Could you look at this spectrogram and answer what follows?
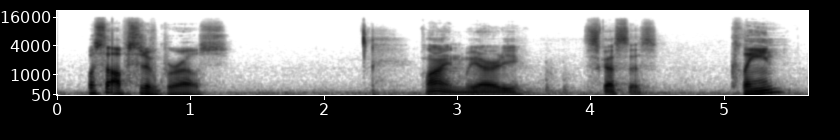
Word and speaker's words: Klein: Klein. We already discussed this. Clean? Klein. Clean. It also is in English. The opposite of gross in English is clean. Uh-huh. Some people mispronounce my name as clean.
